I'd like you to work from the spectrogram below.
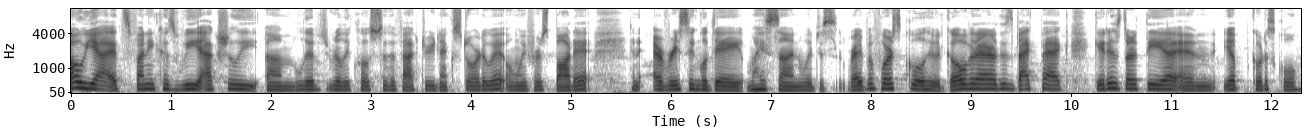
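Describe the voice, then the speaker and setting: Speaking fairly quickly, a woman uses a very deep, low pitch with an American accent. Her intonation stays fairly even. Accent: New York accent gone. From New York City, Queens (born Tucson). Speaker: small business owner. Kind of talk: radio interview. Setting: radio studio.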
